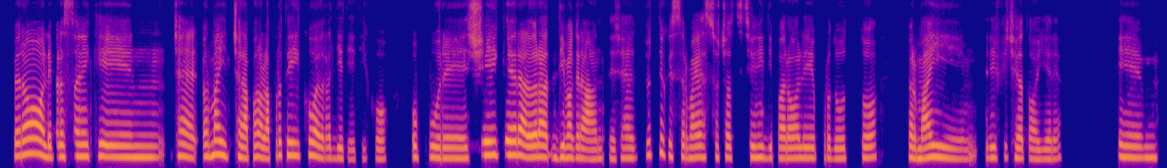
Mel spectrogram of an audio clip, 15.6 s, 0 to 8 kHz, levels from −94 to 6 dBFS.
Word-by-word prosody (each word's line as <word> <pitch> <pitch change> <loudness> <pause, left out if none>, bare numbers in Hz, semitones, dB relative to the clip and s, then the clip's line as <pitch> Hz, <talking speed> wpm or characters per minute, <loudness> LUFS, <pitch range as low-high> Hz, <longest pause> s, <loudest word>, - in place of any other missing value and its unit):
Però 250 +3 +5
le 195 -3 +2
persone 210 +2 0
che, 205 -1 +2
mhmm 200 0 0
cioè 210 -5 -1
ormai 225 +2 +3
cioè 205 - -2
la 185 -1 +3
parola 195 -4 +1
proteico 235 +1 +1
è 200 - +4
ora 185 0 -2
dietetico 170 -1 -7 0.3
oppure 185 -2 -1
shaker, 240 +3 +3
allora 200 -1 +7
dimagrante, 180 -3 -1
cioè 185 0 -4
tutte 240 +3 -4
queste 210 -2 -4
ormai 190 0 -1
associazioni 195 0 -3
di 185 0 -6
parole 185 -1 0
prodotto 185 +2 -4 0.4
ormai 180 -2 +1
è 185 - -12
difficile 190 +1 -4
da - - -15
togliere. 170 +2 -4 0.7
Ehm 190 -2 -1
195 Hz, 125 wpm, -24 LUFS, 185-210 Hz, 0.7 s, allora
